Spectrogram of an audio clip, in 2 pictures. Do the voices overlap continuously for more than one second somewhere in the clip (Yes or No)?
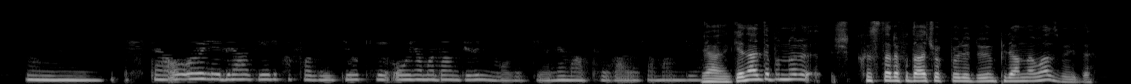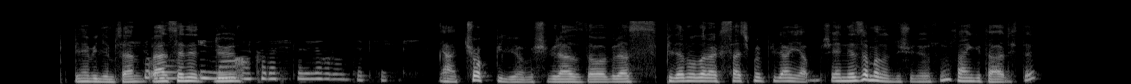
Yes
